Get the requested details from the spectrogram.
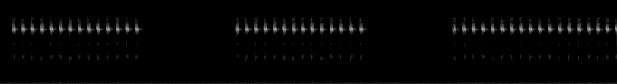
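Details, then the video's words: Square-headed cricket, recorded by Korea's National Institute of Biological Resources in 2020: three bursts of rapid, even, high chirping pulses, each lasting about 1.3 seconds and separated by roughly a second of silence. The background is clean. "모대가리귀뚜라미, 여러번 듣기, 곤충소리"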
